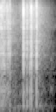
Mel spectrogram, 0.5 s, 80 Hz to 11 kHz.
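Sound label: ambience interior arc; Tony Hawk's Project 8; XBOX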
